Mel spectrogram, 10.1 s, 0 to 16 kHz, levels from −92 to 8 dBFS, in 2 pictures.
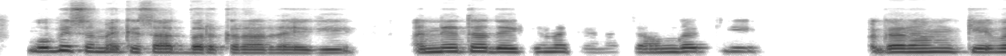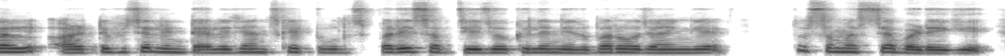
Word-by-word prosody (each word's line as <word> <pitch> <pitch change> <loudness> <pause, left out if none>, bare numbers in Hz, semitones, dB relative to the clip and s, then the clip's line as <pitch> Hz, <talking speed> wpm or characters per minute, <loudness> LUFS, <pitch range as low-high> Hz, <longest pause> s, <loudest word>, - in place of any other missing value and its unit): वो 225 -2 +5
भी 270 - +4
समय 225 -5 +1
के 195 - -1
साथ 190 0 +2
बरकरार 165 -1 +1
रहेगी। 160 0 -2 0.3
अन्यथा 220 +4 +3
देखिए 200 -1 +2
मैं 210 - -1
कहना 185 +1 -24
चाहूँगा 195 +3 0
कि 220 0 -9 0.6
अगर 195 +1 +4
हम 205 +1 +2
केवल 200 +1 +3 0.2
आर्टिफिशियल 190 +4 -1
इंटेलिजेंस 180 0 -2
के 200 - -2
टूल्स 175 -1 -6
पर 190 0 +1
ही 200 - +5
सब 200 -3 -1
चीज़ों 175 0 +2
के 185 - -3
लिए 185 0 0
निर्भर 170 +1 -1
हो 180 -1 +3
जाएँगे। 165 0 -1 0.4
तो 265 - -6
समस्या 200 -4 -1
बढ़ेगी, 155 -3 +1
190 Hz, 190 wpm, -25 LUFS, 170-205 Hz, 0.6 s, वो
